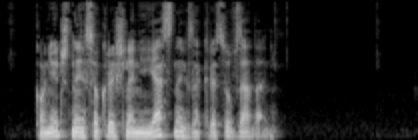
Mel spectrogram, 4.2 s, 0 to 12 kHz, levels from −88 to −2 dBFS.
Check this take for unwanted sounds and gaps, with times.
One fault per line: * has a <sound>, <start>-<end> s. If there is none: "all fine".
all fine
